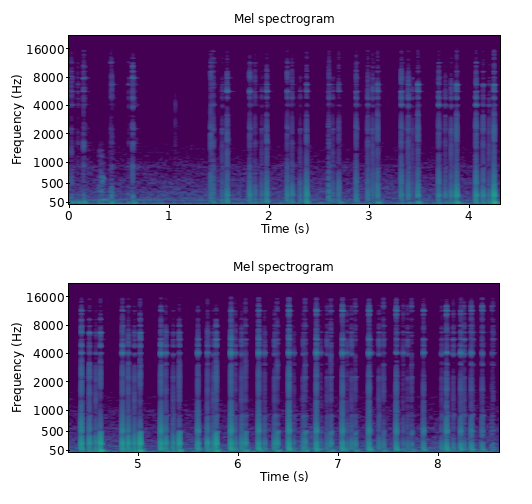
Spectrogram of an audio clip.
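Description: A large, solid, dark-coated steel knife blade is held in one hand close to the mic while the other hand's fingertips and nails tap and scratch along its flat. Quiet, irregular, rapid clicks and sharp taps are heard, each short and dry with a bright edge and a low thump. Faint scratching runs between them, with sparser taps in the first second and denser tapping after.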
